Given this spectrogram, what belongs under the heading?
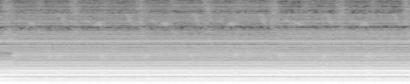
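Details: Siemens Magnetom Avanto head scan; loud, continuous droning buzz with a rapid pulsing beat: MRI gradient noise.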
